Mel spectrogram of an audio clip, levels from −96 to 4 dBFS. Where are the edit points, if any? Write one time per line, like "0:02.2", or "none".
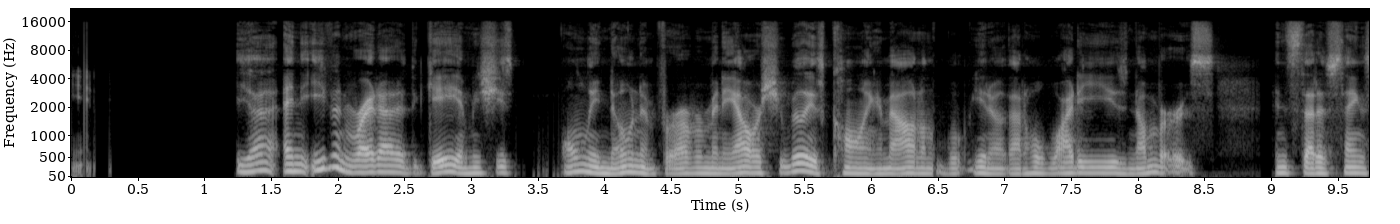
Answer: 0:06.5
